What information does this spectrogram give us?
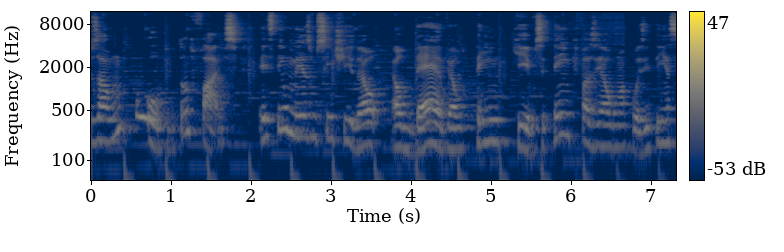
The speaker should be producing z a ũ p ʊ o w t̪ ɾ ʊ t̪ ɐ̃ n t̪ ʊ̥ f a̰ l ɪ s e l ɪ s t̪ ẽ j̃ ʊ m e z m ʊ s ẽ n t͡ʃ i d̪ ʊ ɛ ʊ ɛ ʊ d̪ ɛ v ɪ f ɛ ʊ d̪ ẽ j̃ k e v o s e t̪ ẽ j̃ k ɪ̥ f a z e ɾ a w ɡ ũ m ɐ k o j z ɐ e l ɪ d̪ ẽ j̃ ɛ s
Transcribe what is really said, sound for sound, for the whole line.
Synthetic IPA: z a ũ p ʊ o w t̪ ɾ ʊ t̪ ɐ̃ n t̪ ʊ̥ f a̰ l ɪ s e l ɪ s t̪ ẽ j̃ ʊ m e z m ʊ s ẽ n t͡ʃ i d̪ ʊ ɛ ʊ ɛ ʊ d̪ ɛ v ɪ ɛ ʊ t̪ ẽ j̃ k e v o s e t̪ ẽ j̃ k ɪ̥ f a z e ɾ a w ɡ ũ m ɐ k o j z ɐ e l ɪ t̪ ẽ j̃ ɛ s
